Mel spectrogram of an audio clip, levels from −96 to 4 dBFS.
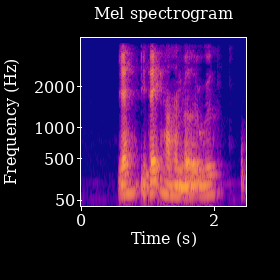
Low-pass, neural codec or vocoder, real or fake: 3.6 kHz; vocoder, 24 kHz, 100 mel bands, Vocos; fake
